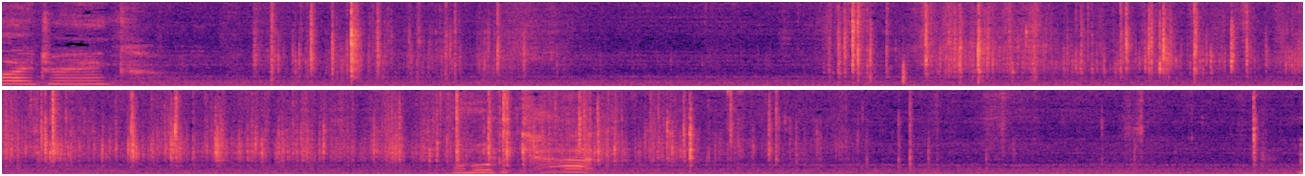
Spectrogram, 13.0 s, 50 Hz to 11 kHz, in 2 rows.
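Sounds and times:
plastic pouch crinkling: 1.2s - 2.8s, 4.1s - 12.3s.

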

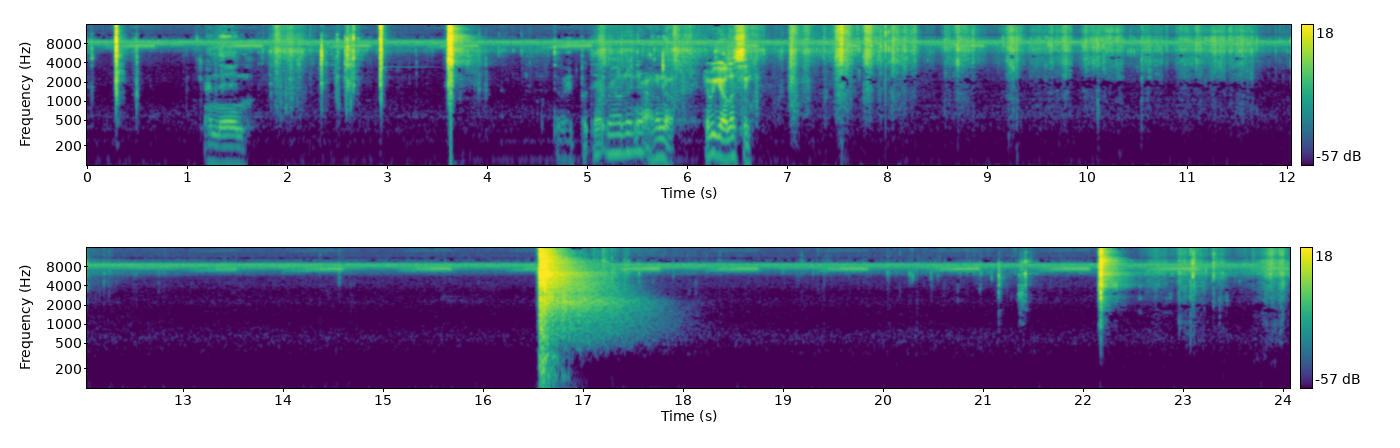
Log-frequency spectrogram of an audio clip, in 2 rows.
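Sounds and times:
rifle shot with echo: 16.6s - 18.0s
small sharp click: 22.2s - 22.6s.

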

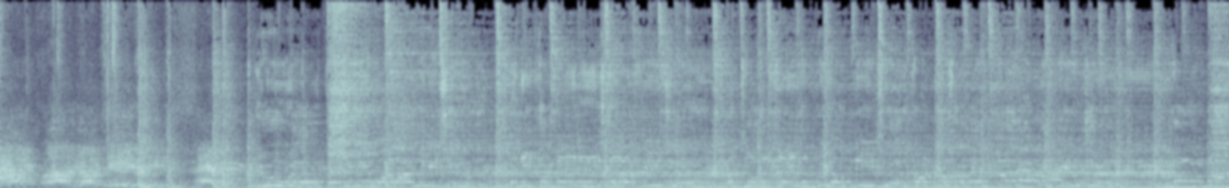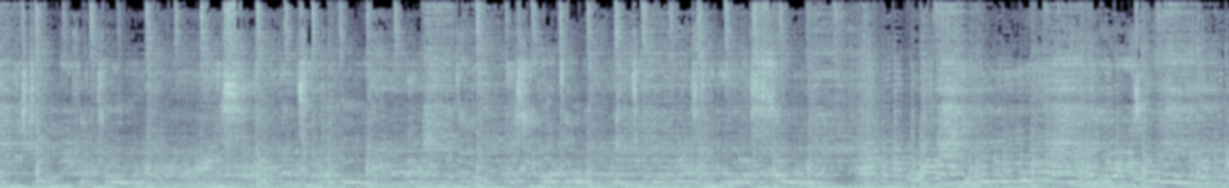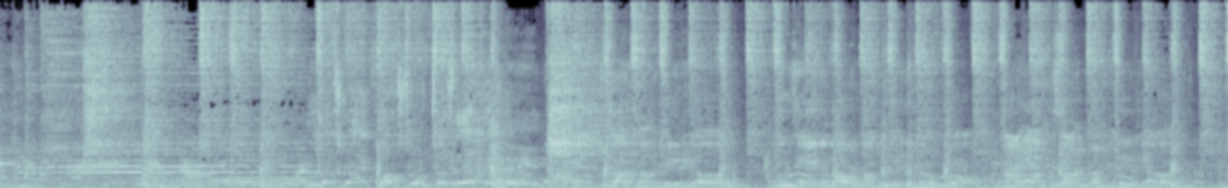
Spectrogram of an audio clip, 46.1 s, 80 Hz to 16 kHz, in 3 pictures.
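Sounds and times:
crowd cheering: 0.0s - 5.2s, 20.0s - 44.7s
live rock band playing: 1.6s - 46.0s.

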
